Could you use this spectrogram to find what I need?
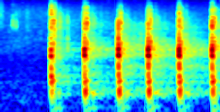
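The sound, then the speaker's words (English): Six sharp knocks on a door land at an even, steady pace, each one loud and crisp with a quick decay, and nothing else is heard around them. “knocking on the door. It's a knock he's been dreading all of his life.”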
